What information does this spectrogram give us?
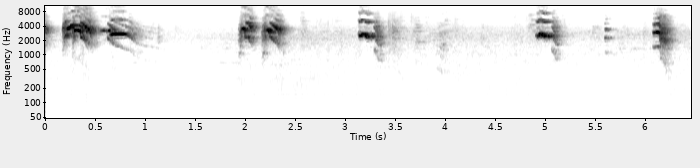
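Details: Parrots making weird sounds: scattered pairs of raspy squawks and descending whistled notes, with gaps of about a second between phrases.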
